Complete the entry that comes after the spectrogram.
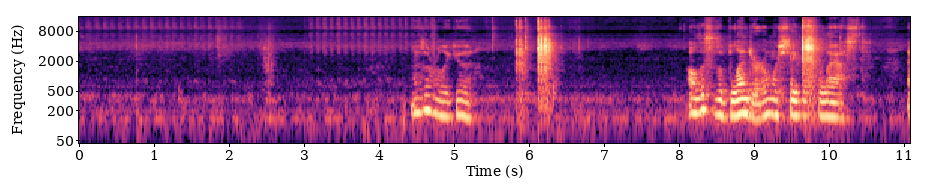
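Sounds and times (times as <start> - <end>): pencil clattering on countertop: 5.8 - 6.4.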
